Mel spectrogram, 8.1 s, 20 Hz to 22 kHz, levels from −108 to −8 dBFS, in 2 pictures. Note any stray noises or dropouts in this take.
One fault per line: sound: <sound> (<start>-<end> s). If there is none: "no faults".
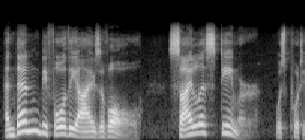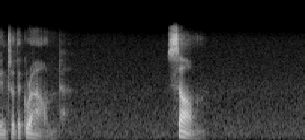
no faults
